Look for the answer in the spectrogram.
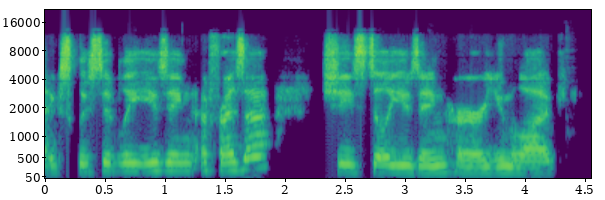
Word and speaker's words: Afrezza: Is it Afrezza? – You said it perfectly.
